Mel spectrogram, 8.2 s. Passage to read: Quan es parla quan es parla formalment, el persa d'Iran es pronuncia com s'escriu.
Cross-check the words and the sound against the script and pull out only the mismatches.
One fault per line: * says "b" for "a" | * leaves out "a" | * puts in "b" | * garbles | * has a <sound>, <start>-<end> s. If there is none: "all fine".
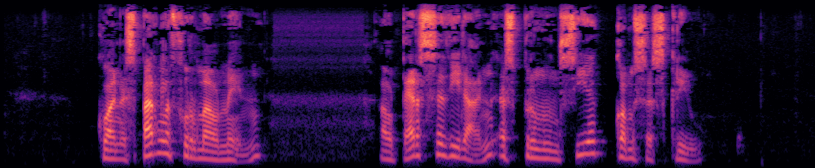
* leaves out "quan es parla"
